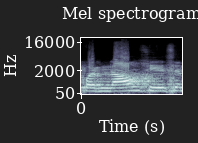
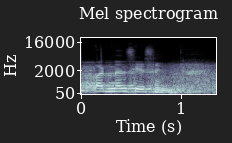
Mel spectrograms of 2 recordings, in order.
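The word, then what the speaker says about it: pronunciation: हैं प्रोनंसिएशन में और पहली बात यह प्रोनाउंस एशन नहीं होता भाई प्रोनंसिएशन इसको लोग अक्सर कैरियर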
